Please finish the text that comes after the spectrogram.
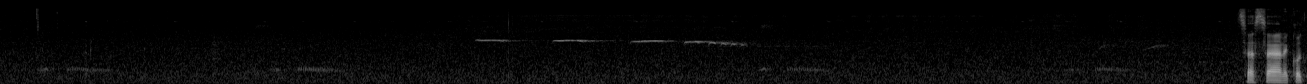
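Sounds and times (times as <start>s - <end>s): distant dove cooing: 0.4s - 1.2s, 2.6s - 3.6s, 4.8s - 8.4s, 10.6s - 11.8s
songbird whistling: 4.8s - 7.8s.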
